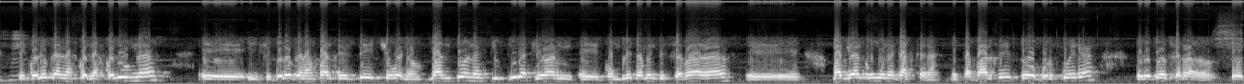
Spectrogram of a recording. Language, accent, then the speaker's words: Spanish; Azul, Buenos Aires Province, Argentina; Justamente los otros días yo me estuve acercando a otros pueblos, yo soy de Azul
